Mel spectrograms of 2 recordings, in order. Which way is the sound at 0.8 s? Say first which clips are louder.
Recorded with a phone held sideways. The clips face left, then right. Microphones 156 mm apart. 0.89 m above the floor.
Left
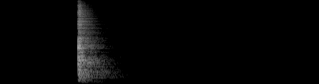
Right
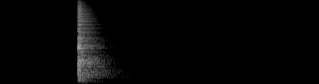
Right 1 dB; 30° right (ahead or behind).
